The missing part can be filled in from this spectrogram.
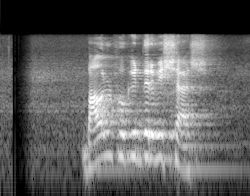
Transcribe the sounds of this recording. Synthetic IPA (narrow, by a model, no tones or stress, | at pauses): bawlfʰokiɾd̪eɾbiʃːaʃ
